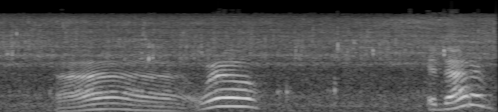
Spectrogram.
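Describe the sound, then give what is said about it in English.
Water runs from a sink tap as a steady hiss, with voices speaking over it in a few short bursts. “Oh, no, that's the I think sink. It's water running. That's water. That's water running.”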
